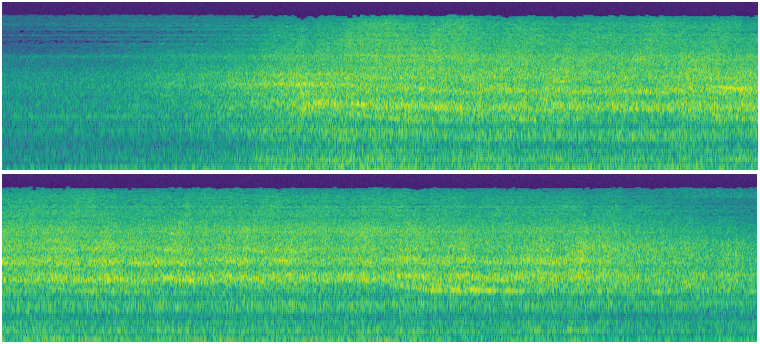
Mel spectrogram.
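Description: A train passing close by, building up over the first few seconds and easing off near the end. High tones sweep down and up over the rolling noise.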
